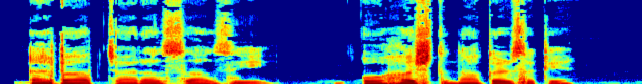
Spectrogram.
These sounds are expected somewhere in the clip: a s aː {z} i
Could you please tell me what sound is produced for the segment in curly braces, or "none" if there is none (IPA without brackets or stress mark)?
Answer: z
